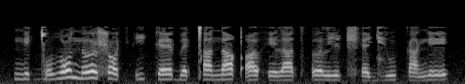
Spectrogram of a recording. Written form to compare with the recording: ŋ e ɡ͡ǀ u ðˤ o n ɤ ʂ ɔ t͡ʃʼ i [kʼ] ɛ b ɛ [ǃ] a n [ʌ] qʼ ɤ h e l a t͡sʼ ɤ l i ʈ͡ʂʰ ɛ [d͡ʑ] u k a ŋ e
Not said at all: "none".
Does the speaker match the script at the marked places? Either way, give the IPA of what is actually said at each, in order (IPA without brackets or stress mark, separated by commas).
k, ǀ, a, d͡ʑ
